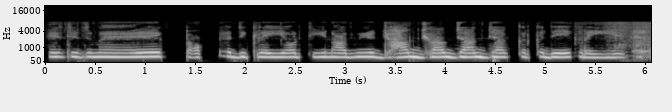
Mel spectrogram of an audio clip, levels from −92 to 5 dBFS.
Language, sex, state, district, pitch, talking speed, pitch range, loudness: Hindi, female, Andhra Pradesh, Anantapur, 270 Hz, 110 wpm, 260-275 Hz, -19 LUFS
